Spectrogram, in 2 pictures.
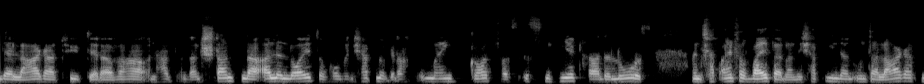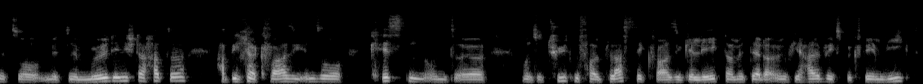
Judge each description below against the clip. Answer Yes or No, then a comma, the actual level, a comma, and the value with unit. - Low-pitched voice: Yes, low, 130 Hz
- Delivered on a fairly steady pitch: No, average, 3.2 semitones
